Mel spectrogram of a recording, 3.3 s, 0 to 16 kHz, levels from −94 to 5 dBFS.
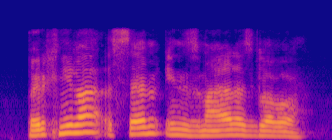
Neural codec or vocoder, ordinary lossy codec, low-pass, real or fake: codec, 16 kHz, 4 kbps, FreqCodec, smaller model; none; 7.2 kHz; fake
